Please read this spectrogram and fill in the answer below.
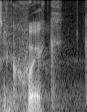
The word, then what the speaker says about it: Kwik: So my last name is Quick, but the only thing is people have to, it really is my last name. You just have to spell it right. It's K-W-I-K. – Yeah. – K-W-I-K.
